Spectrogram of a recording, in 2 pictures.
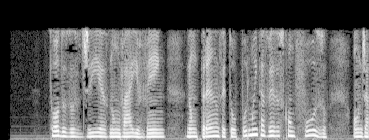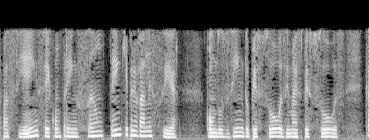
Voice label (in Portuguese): HOMENAGEM A MOTORISTA DE ONIBUS (F), Só Voz; Telemensagens; HOMENAGENS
